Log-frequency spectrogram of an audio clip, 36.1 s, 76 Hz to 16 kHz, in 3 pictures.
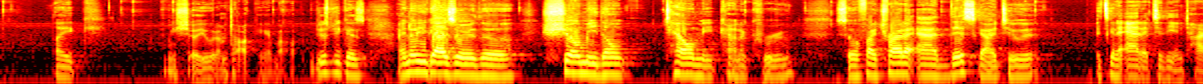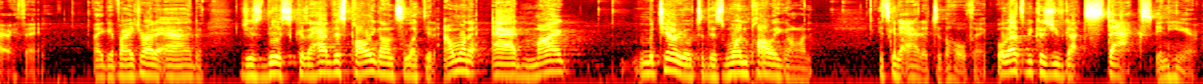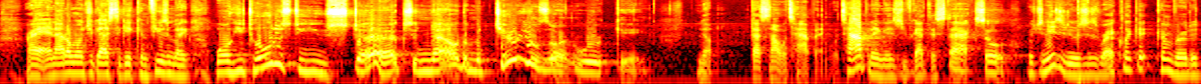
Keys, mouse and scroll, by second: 1.2 click, 1.6 click, 2.7 click, 4.2 click, 6.6 click, 7.3 click, 7.7 alt+middle click, 9.3 click, 10.2 click, 11.3 alt+middle click, 11.8 middle click, 12.7 alt+middle click, 14.0 click, 14.9 click, 15.6 alt+middle click, 18.0 click, 20.3 click, 34.8 right click.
